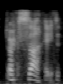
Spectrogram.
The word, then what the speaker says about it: Darkseid: Darkseid. I mispronounced it. It's Darkseid.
